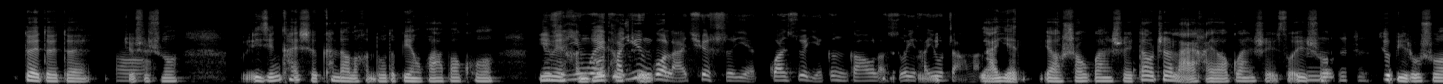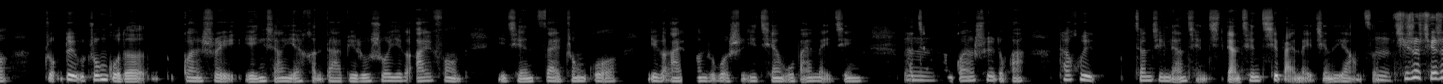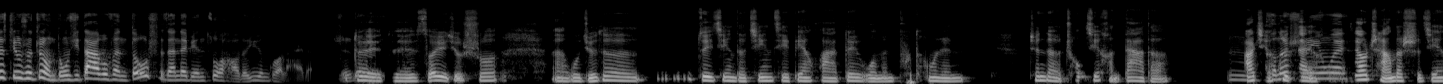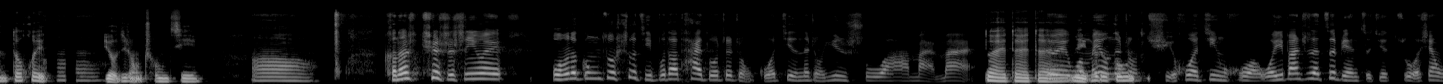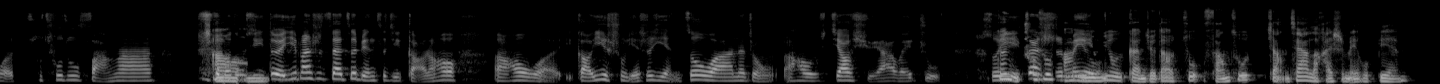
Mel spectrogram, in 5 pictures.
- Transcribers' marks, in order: other background noise; other noise; tapping; tsk; laughing while speaking: "什么东西"
- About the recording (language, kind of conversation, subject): Chinese, unstructured, 最近的经济变化对普通人的生活有哪些影响？
- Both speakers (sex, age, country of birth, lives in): female, 55-59, China, United States; male, 35-39, United States, United States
